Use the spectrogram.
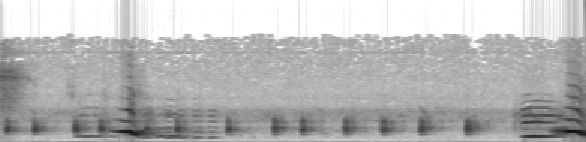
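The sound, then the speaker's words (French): Two birds calling together: a quick run of short, evenly spaced high notes, joined near the start and again at the end by lower whistled phrases with downward sweeps. “Toro, c'est un oiseau. Et Tororo, c'est le deuxième.”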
